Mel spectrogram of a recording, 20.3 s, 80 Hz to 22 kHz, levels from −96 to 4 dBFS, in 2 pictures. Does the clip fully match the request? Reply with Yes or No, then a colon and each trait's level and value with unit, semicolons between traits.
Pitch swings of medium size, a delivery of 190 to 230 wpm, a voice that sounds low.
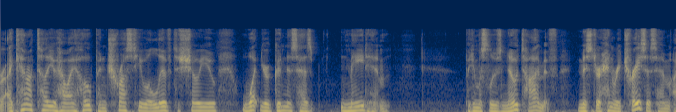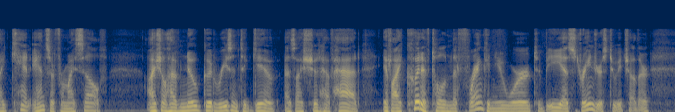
Yes: average, 4.0 semitones; average, 200 wpm; low, 125 Hz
